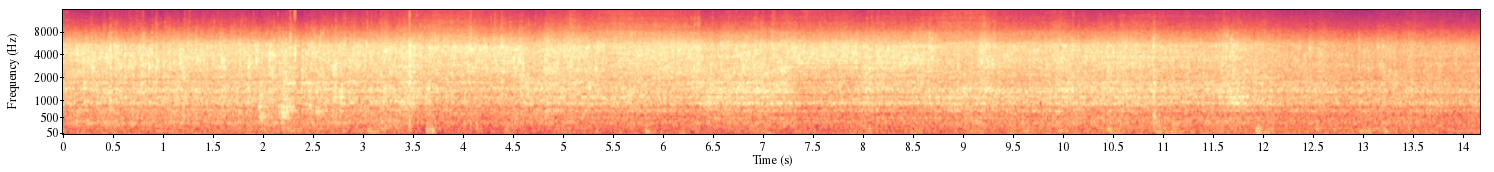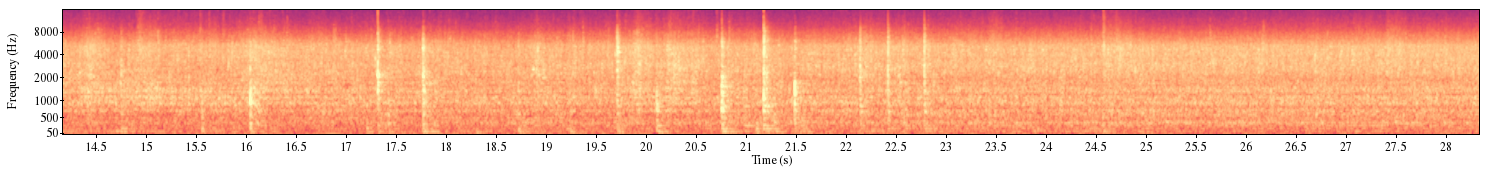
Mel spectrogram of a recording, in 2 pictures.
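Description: Chicken pieces frying and sizzling in a hot wok just after soy sauce and lemon juice are poured in, loudest for the first dozen seconds and then easing off. Midway through, a spatula knocks and scrapes against the wok several times as the pieces are stir-fried.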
